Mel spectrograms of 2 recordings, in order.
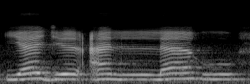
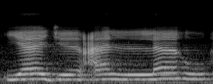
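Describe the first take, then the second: First: The j is released with a light bounce. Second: The j is released with a light bounce.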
